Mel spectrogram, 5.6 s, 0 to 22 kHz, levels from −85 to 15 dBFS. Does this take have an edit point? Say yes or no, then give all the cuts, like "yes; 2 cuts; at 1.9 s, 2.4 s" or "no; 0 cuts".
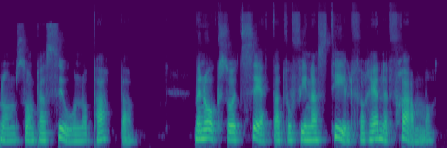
no; 0 cuts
